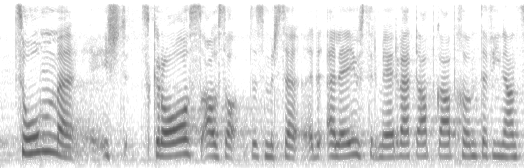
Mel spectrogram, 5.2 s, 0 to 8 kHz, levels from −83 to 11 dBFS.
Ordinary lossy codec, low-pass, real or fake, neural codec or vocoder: none; 7.2 kHz; fake; vocoder, 22.05 kHz, 80 mel bands, Vocos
